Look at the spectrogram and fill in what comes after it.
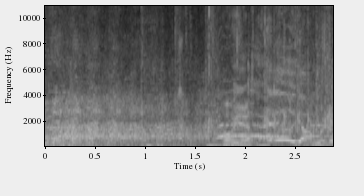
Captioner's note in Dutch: gelach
